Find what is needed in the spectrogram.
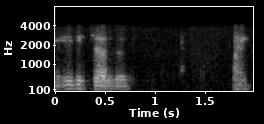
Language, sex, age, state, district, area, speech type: Kashmiri, male, 18-30, Jammu and Kashmir, Budgam, rural, conversation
